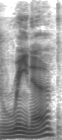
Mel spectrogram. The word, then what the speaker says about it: Rina: hurricane season just checking to be sure I've got the pronunciation right it is Rina Felipe and Rina this is the seven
